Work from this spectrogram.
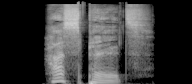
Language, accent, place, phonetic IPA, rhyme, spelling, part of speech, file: German, Germany, Berlin, [ˈhaspl̩s], -aspl̩s, Haspels, noun, De-Haspels.ogg
- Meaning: genitive singular of Haspel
